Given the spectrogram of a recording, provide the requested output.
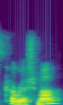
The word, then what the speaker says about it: Karishma: and she was like, "I think you don't know how to pronounce my name. And it's Karishma. And I just wanted you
